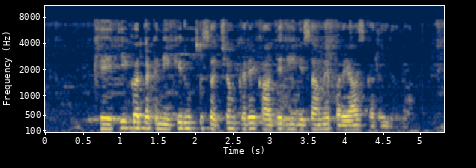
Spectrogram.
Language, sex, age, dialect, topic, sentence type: Bhojpuri, male, 18-24, Western, agriculture, statement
